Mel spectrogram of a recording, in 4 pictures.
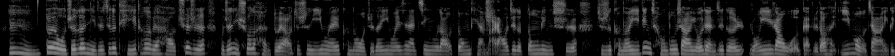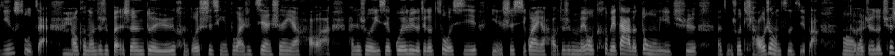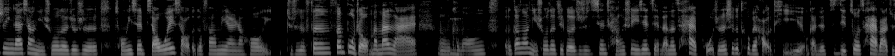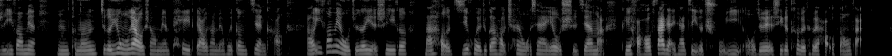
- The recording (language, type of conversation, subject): Chinese, advice, 假期里如何有效放松并恢复精力？
- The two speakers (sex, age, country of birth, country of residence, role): female, 30-34, China, United States, user; male, 35-39, China, United States, advisor
- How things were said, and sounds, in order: other background noise; teeth sucking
